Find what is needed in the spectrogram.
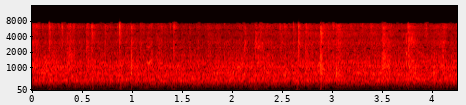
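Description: Burning paper crackling: a steady hiss of flame with irregular small sharp crackles.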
